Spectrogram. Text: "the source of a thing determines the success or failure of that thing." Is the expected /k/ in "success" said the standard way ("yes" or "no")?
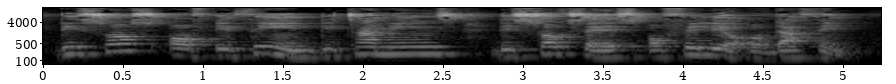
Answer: yes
